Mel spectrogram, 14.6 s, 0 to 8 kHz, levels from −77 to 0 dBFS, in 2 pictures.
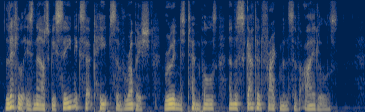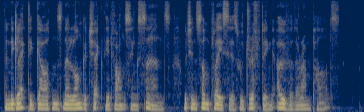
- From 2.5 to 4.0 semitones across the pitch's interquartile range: Yes, average, 3.3 semitones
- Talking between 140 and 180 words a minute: Yes, average, 150 wpm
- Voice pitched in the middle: No, low, 110 Hz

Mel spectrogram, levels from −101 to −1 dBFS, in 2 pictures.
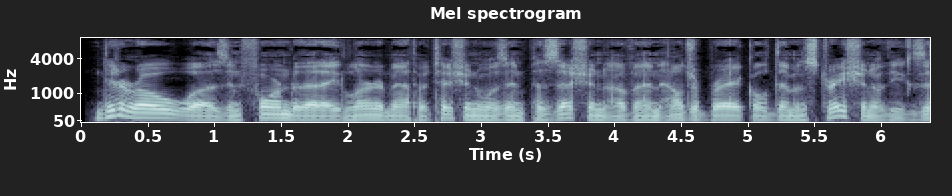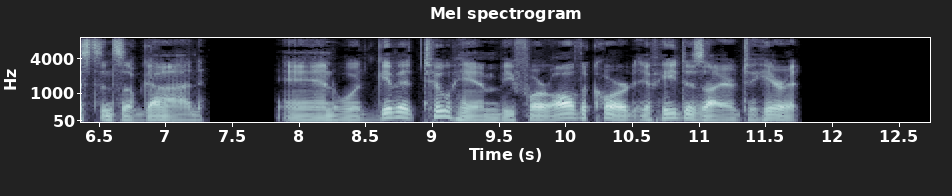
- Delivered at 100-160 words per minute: No, average, 170 wpm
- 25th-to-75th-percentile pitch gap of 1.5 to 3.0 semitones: No, average, 4.3 semitones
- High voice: No, very low, 85 Hz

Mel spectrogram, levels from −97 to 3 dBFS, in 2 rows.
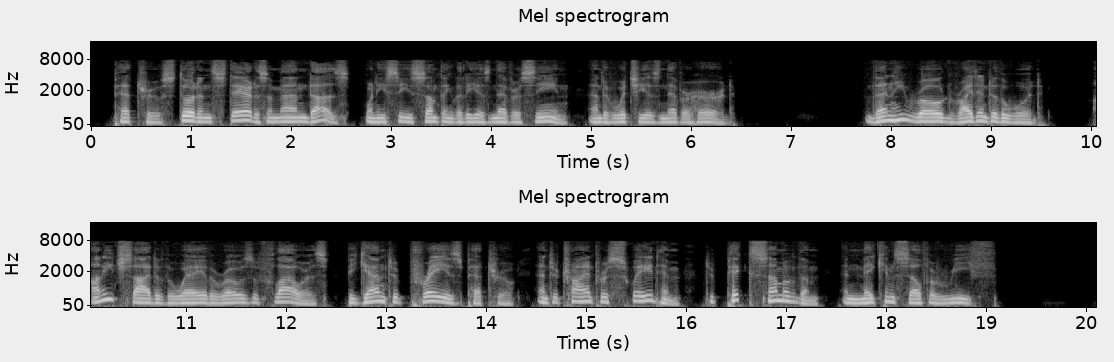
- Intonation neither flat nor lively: Yes, average, 3.8 semitones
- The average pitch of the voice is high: No, low, 130 Hz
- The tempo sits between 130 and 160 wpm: No, average, 180 wpm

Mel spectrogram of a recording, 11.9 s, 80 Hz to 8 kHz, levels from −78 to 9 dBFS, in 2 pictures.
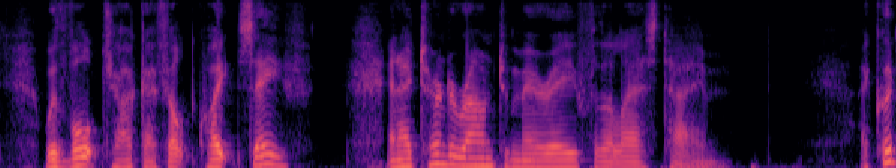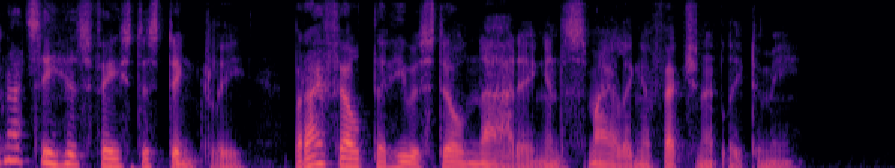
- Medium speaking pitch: No, low, 110 Hz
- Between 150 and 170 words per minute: No, average, 180 wpm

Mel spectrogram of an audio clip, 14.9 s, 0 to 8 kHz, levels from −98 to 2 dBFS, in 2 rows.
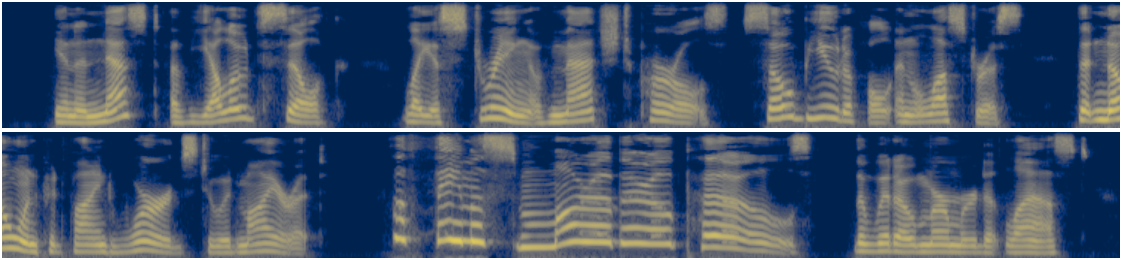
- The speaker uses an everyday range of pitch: No, wide, 8.7 semitones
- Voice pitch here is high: No, medium, 180 Hz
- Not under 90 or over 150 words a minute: Yes, slow, 135 wpm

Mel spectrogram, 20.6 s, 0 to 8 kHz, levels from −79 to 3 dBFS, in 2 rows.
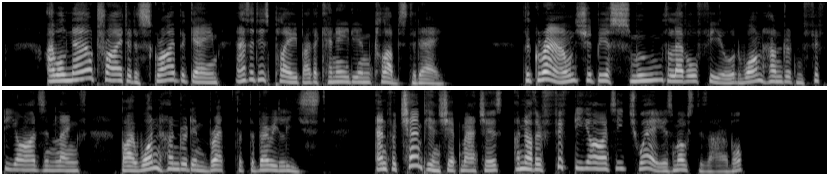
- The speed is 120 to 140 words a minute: No, average, 155 wpm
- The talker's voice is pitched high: No, medium, 175 Hz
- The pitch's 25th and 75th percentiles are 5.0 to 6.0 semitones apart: Yes, average, 5.3 semitones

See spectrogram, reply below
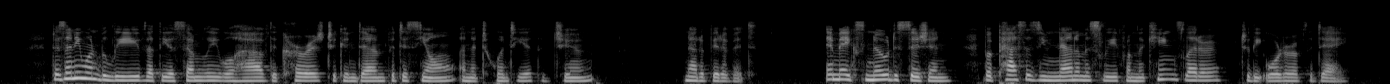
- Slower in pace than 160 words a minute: No, average, 175 wpm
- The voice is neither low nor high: Yes, medium, 175 Hz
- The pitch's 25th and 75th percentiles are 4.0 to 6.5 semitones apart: No, average, 3.0 semitones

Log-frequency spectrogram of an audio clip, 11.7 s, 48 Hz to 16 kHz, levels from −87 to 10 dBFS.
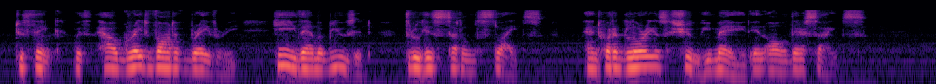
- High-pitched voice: No, medium, 145 Hz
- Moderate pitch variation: No, narrow, 2.1 semitones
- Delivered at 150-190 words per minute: No, slow, 135 wpm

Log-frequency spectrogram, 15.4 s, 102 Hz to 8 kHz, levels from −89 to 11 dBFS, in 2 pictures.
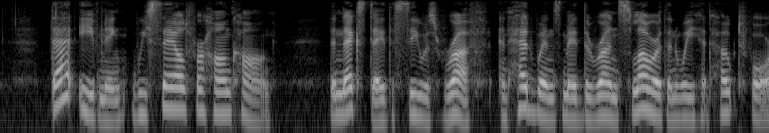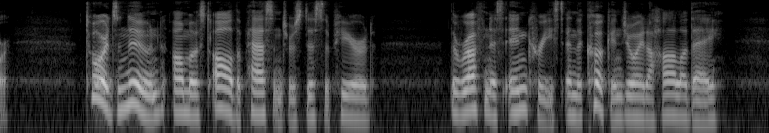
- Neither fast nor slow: Yes, average, 165 wpm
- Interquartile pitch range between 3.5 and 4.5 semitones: Yes, average, 3.9 semitones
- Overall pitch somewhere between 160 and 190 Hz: Yes, medium, 185 Hz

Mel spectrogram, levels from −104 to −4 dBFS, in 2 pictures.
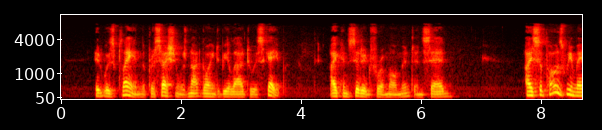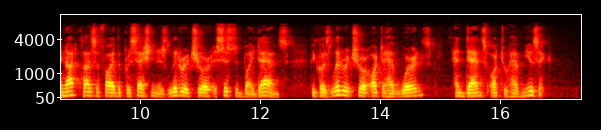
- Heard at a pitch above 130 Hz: No, low, 125 Hz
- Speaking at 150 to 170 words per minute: Yes, average, 155 wpm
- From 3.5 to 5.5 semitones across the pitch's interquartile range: Yes, average, 5.0 semitones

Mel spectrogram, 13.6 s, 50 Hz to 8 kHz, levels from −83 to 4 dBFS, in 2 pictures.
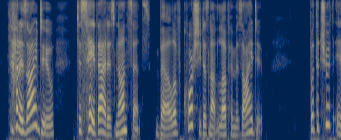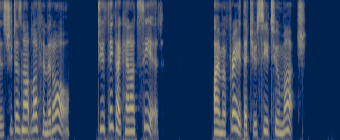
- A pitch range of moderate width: No, wide, 6.1 semitones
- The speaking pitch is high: Yes, high, 240 Hz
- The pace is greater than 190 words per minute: Yes, average, 200 wpm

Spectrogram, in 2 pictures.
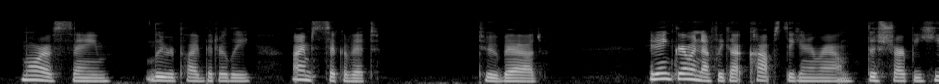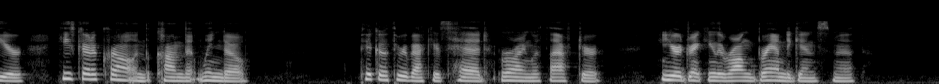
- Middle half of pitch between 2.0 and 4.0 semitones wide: Yes, average, 3.0 semitones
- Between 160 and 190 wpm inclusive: No, average, 145 wpm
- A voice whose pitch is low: No, medium, 165 Hz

